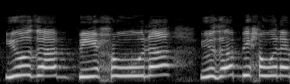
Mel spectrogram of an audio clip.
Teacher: یذبحون میں ذال کو آگے ہم با مشدد کے ساتھ ملا کر پڑھیں گے۔ یذبحون، یذبحون میں بھی واو ساکن اور اس سے پہلے پیش تو واو مدہ ہونے کی وجہ سے ہم ایک الف کی مقدار کھینچ کر پڑھیں گے۔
